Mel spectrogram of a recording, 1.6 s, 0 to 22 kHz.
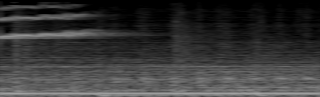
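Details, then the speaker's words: Woodfast BS350D 14-inch bandsaw, 2 HP induction motor with built-in brake: brief rising squeak at start-up, then steady motor hum; normal, centrifugal force releasing the brake. "so that little squeak at the beginning is the the as it starts the centrifugal force then releases the brake"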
